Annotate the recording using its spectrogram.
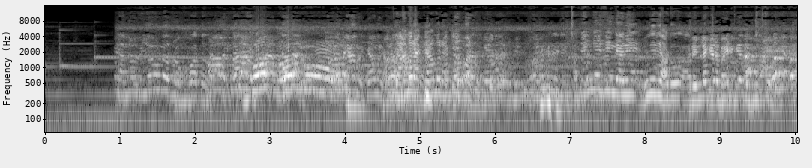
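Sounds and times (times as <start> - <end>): overlapping chatter of voices: 1.0 - 10.0.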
